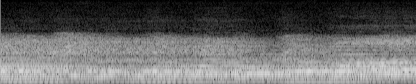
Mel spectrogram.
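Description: Men's vocal ensemble singing a cappella in close harmony, with low voices pulsing a repeated bass note under sustained upper chords.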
